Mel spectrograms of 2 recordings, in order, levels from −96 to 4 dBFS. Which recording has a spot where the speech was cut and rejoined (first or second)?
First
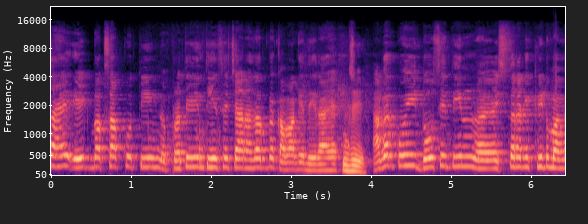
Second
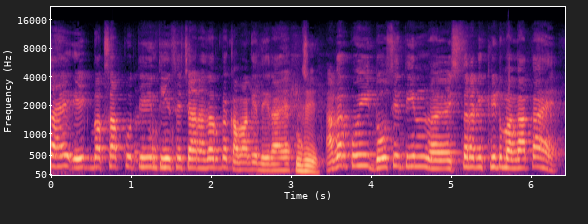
second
